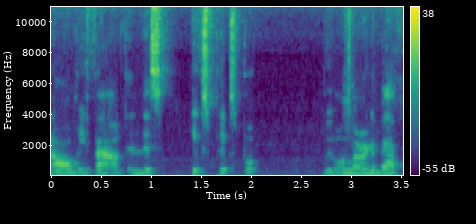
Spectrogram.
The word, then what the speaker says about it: HCPCS: this book that the the acronym hcpcs is pronounced hick piix it stands for healthcare proced ual coding system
